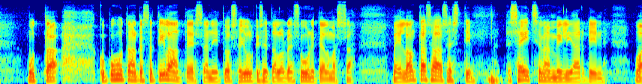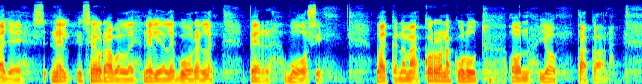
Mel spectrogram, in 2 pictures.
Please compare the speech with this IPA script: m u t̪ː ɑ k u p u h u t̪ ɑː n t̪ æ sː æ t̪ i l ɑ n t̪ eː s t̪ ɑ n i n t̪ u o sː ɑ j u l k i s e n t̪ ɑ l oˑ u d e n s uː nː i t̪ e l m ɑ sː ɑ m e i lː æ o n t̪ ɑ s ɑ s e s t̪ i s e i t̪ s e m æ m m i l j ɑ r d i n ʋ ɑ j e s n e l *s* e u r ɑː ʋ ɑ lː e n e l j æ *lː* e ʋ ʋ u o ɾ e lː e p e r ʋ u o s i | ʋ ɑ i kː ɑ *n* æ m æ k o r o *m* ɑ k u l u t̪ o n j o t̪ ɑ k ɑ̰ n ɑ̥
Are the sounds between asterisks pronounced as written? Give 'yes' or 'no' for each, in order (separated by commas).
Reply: yes, yes, yes, no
